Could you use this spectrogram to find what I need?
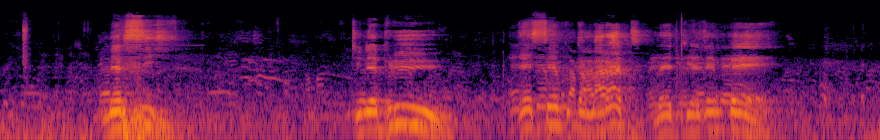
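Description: A man speaks through a microphone and loudspeakers outdoors, in phrases with pauses.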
